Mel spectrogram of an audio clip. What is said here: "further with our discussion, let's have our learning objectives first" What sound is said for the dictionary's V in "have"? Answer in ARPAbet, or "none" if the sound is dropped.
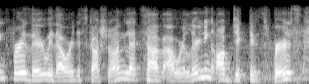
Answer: V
